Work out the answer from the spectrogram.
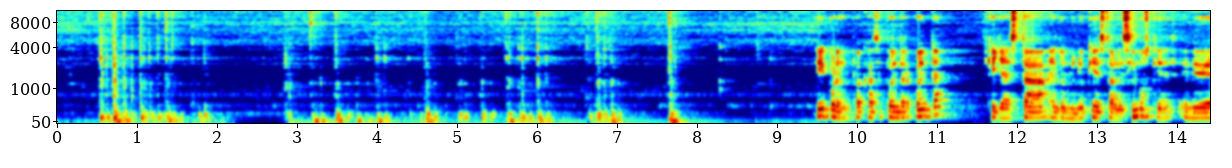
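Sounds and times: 
computer keyboard typing login credentials: 0.5 - 2.1, 2.8 - 8.0
speech: 9.5 - 14.4.

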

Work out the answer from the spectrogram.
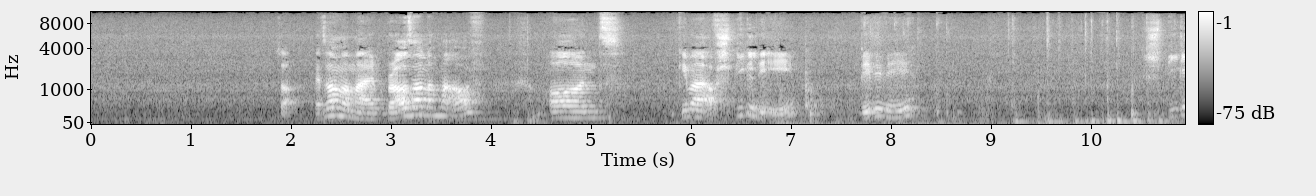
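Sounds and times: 
speech: 1.9 - 4.0, 4.6 - 8.4, 10.7 - 10.9
fingers typing on a computer keyboard: 9.2 - 10.9.

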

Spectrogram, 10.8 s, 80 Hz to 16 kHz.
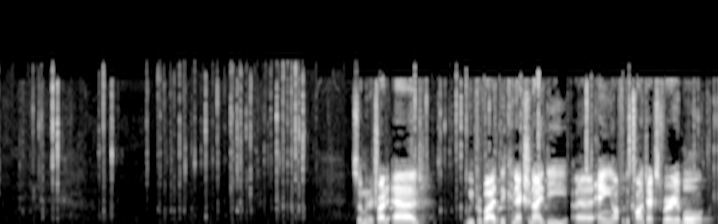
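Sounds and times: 
faint steady hum: 0.0 - 10.7
code typed on a computer keyboard: 0.3 - 4.8, 6.2 - 7.2, 8.8 - 9.8, 10.4 - 10.7
speech: 5.4 - 10.7.

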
